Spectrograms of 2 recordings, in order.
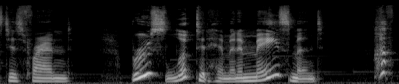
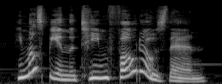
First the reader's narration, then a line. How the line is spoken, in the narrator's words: replied Bruce excitedly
